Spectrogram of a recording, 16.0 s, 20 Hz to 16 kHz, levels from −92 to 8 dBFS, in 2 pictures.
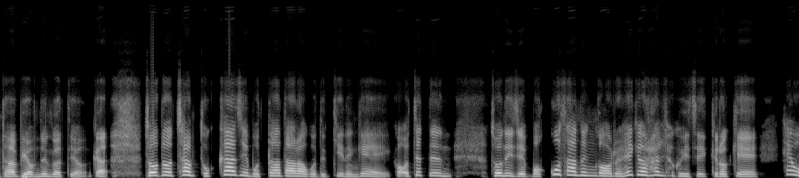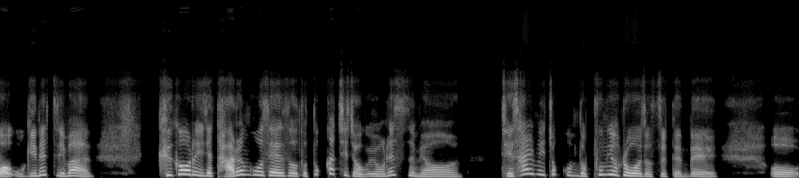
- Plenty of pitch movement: Yes, wide, 7.1 semitones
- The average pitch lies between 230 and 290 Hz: Yes, high, 235 Hz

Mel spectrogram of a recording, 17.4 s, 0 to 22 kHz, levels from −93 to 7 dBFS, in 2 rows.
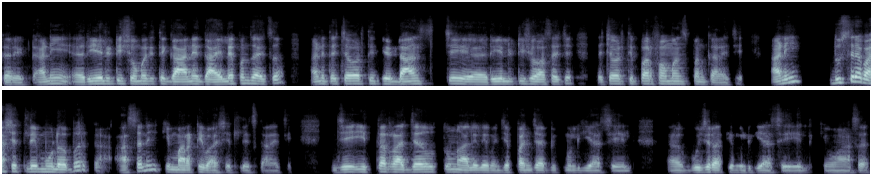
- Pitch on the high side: No, low, 120 Hz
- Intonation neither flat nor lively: Yes, average, 3.3 semitones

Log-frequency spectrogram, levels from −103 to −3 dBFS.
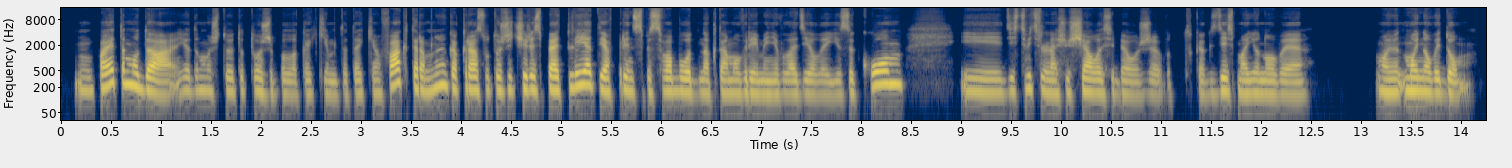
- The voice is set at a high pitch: No, medium, 155 Hz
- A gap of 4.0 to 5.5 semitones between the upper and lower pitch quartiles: No, average, 3.3 semitones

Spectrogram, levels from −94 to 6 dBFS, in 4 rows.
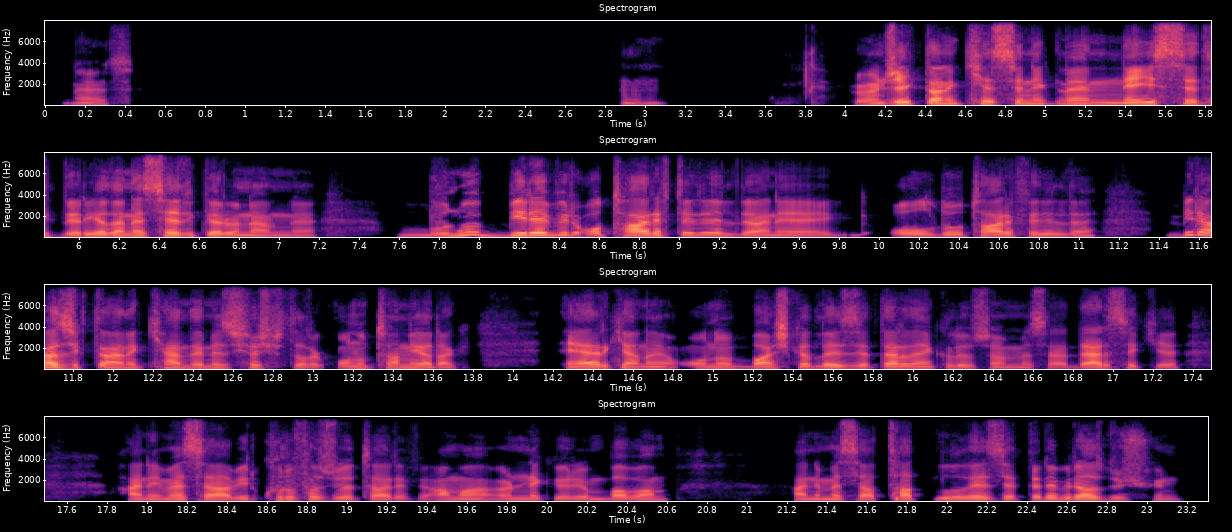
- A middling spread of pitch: Yes, average, 4.4 semitones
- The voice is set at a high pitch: No, medium, 140 Hz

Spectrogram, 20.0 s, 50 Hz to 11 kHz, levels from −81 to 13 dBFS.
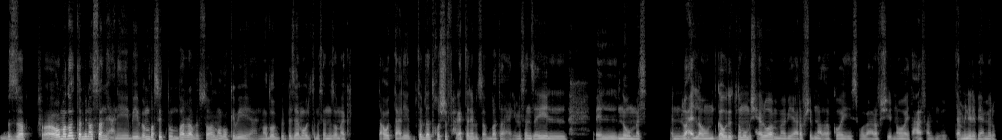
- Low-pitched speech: Yes, low, 105 Hz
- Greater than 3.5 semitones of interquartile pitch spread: Yes, average, 3.9 semitones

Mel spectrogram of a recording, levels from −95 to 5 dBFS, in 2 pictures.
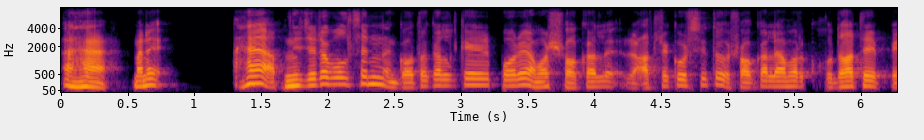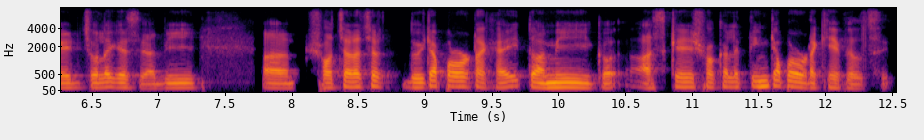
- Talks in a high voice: No, low, 135 Hz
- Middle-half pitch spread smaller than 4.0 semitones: No, average, 4.5 semitones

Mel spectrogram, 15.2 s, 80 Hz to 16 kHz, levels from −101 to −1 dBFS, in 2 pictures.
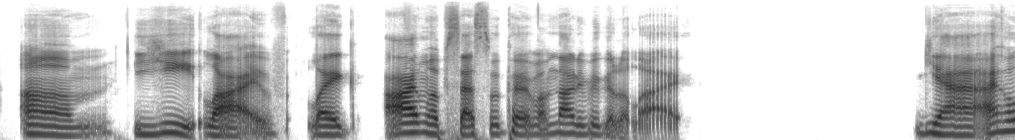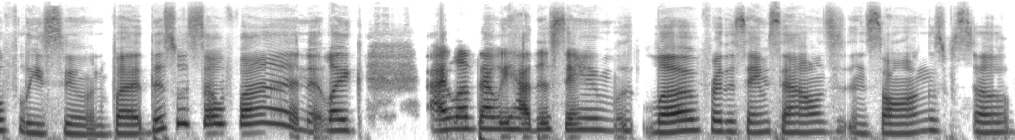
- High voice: Yes, high, 210 Hz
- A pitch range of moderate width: Yes, average, 3.9 semitones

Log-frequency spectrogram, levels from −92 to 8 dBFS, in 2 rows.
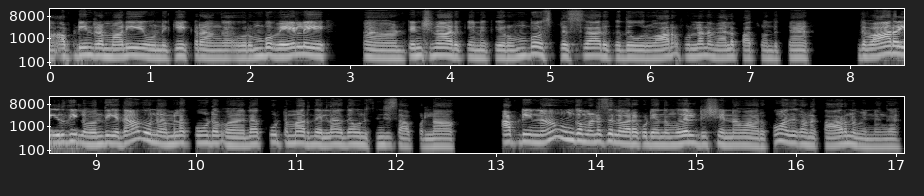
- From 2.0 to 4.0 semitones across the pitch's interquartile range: Yes, average, 3.1 semitones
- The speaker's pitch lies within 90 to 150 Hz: No, medium, 185 Hz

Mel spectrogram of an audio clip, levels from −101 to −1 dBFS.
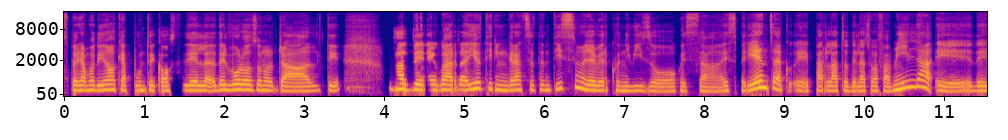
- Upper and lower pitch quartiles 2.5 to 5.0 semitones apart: Yes, average, 2.9 semitones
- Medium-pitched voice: Yes, medium, 175 Hz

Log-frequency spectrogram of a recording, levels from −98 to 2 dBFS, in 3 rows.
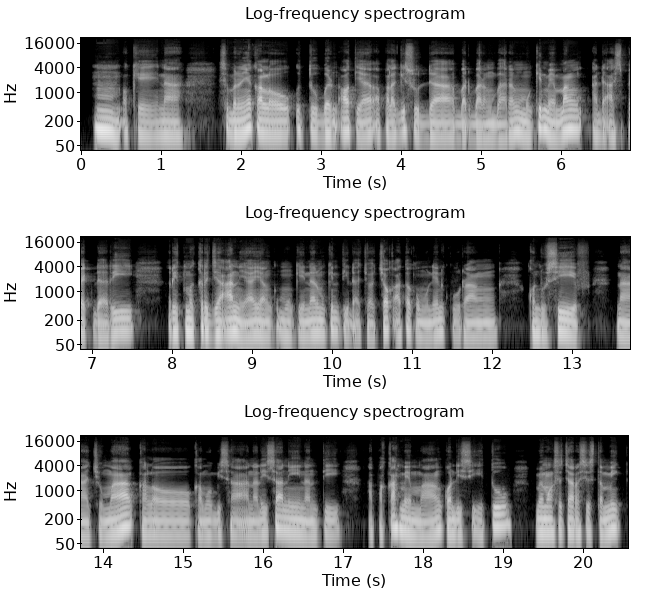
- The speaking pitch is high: No, very low, 95 Hz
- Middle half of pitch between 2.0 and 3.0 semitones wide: Yes, narrow, 2.6 semitones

